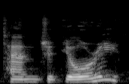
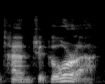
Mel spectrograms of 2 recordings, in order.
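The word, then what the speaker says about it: Tandjigora: the squad uh merlin merlin tangiori and i'll say that again because i said it wrong merlin tanjagora last appeared for the national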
